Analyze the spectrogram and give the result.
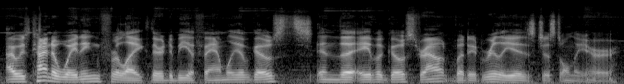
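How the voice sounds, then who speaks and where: A man's voice: on the low side, fairly quick, sharp tone. A man doing casual, irreverent game commentary and reading story text aloud, with some background noise. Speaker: gameplay streamer.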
